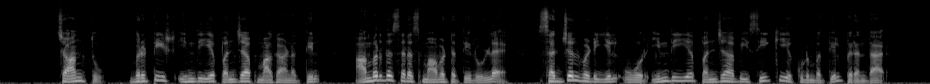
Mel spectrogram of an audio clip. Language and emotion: Tamil, neutral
